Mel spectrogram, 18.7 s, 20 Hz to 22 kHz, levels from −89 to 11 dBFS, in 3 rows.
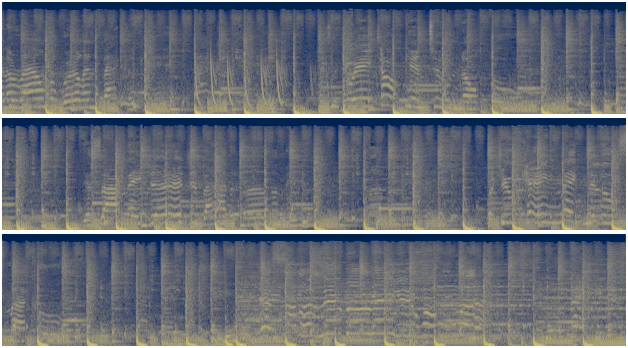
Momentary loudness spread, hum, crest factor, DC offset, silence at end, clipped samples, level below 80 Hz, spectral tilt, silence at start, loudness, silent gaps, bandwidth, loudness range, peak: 5 LU; none; 16 dB; under 0.1%; 0 s; under 0.1%; -20 dBFS; -5 dB/octave; 0 s; -18 LUFS; none; 17 kHz; 2 LU; -2 dBFS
